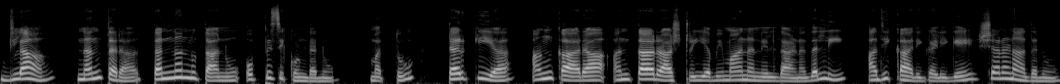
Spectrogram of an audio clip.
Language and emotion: Kannada, neutral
